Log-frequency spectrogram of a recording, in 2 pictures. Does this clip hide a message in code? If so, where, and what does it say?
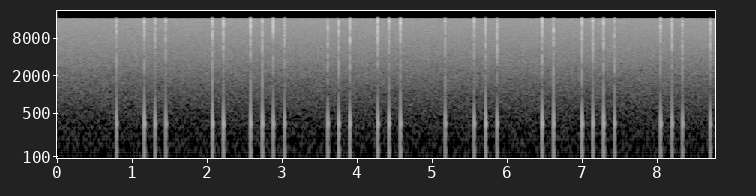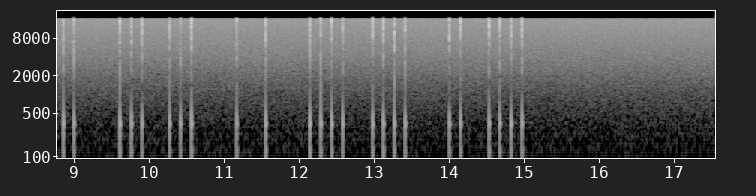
Yes: tap code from 0.8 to 15.0 s, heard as knocks on a wall, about 7 knocks a second. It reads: CINCINNATI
